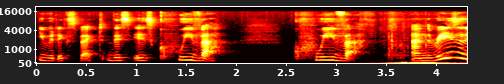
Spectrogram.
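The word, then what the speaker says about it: Caoimhe: This is Cuiva.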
